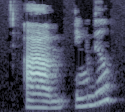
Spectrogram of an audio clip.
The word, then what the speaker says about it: Ingvild: Ingvild. I think the D is silent, and the sweater, to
